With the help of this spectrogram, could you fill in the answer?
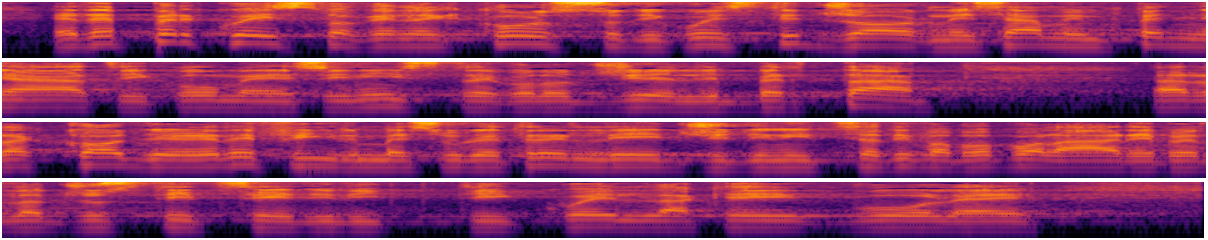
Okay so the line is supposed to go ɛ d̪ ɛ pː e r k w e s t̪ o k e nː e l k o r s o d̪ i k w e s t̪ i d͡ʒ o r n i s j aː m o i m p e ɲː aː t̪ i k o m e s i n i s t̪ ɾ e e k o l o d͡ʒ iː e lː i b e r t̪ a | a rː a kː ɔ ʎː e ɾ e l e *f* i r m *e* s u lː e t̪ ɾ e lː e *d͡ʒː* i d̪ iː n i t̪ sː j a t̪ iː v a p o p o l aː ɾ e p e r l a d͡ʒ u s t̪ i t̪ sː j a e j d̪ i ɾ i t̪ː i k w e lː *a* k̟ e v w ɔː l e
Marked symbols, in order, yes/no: yes, yes, yes, yes

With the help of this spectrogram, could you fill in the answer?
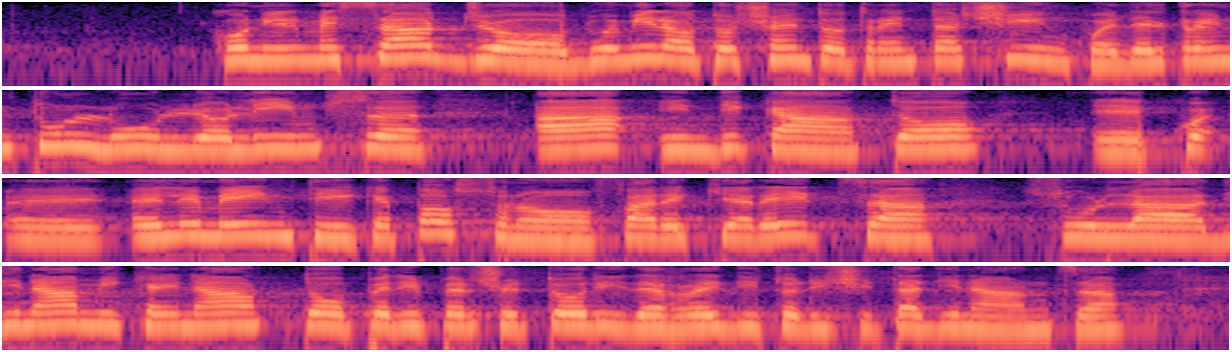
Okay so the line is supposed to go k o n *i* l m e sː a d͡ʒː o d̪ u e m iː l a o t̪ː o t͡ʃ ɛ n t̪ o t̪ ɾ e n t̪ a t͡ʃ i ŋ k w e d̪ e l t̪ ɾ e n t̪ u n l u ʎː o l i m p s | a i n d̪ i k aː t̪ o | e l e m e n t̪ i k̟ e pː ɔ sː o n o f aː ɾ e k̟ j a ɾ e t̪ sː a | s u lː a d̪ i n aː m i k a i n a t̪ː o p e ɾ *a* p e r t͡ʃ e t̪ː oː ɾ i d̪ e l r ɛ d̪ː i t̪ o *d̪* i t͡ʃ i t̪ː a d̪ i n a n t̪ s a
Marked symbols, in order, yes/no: yes, no, yes

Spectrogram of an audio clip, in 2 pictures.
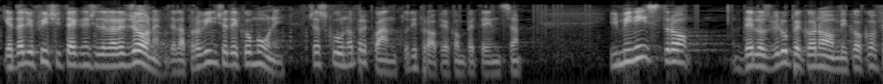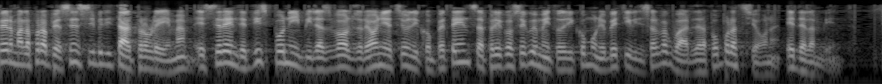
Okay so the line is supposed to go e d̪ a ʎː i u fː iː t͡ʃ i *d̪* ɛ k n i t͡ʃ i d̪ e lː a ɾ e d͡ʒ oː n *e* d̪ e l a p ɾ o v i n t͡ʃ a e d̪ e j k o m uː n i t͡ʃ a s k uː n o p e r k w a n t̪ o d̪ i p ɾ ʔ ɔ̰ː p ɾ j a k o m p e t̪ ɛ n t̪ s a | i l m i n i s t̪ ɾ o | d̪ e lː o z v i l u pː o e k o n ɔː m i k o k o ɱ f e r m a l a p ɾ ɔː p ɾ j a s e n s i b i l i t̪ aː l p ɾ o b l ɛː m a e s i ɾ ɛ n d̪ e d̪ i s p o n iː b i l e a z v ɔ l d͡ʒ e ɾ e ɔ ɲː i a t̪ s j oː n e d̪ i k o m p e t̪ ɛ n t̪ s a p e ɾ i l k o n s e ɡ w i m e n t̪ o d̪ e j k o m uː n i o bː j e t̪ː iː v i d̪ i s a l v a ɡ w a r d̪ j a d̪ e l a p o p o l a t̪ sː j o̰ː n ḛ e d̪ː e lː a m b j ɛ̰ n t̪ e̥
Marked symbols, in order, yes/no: no, yes

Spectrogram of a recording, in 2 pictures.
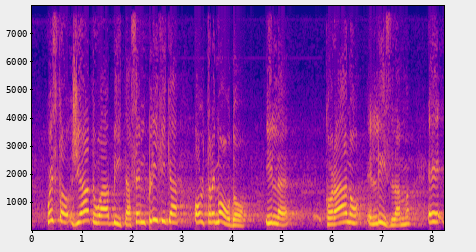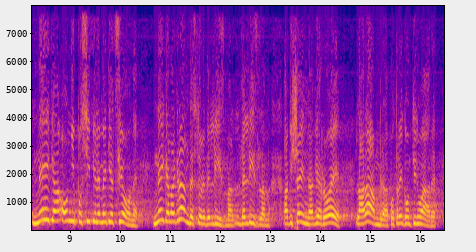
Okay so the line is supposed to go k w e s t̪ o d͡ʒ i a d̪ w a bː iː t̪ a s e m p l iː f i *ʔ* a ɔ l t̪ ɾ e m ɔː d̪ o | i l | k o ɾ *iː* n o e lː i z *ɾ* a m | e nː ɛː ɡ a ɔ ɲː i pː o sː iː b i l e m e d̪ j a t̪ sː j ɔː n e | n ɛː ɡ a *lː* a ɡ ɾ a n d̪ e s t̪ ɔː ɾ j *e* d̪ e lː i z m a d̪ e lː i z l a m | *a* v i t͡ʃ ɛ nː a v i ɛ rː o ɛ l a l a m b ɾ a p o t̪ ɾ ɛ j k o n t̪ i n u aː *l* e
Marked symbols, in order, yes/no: no, no, no, no, no, yes, no

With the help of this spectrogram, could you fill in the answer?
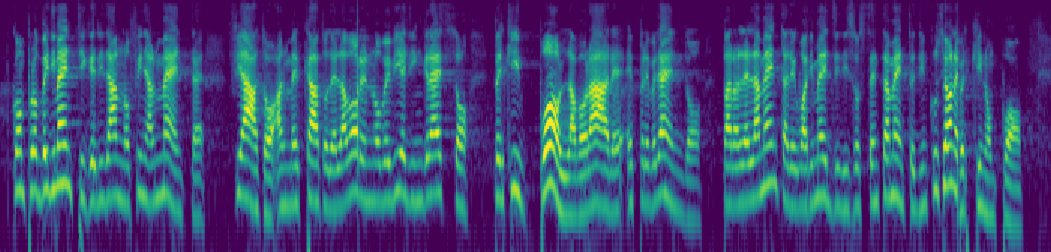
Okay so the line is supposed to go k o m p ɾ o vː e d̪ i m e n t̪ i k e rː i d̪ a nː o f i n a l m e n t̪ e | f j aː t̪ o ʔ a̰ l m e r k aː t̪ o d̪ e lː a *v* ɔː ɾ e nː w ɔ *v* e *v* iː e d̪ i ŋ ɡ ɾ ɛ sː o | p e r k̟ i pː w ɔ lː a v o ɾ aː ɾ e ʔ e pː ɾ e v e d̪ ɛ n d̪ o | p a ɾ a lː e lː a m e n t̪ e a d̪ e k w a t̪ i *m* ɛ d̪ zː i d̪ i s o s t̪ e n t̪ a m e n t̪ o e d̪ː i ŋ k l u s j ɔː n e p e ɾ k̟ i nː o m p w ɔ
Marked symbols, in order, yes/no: yes, yes, yes, yes

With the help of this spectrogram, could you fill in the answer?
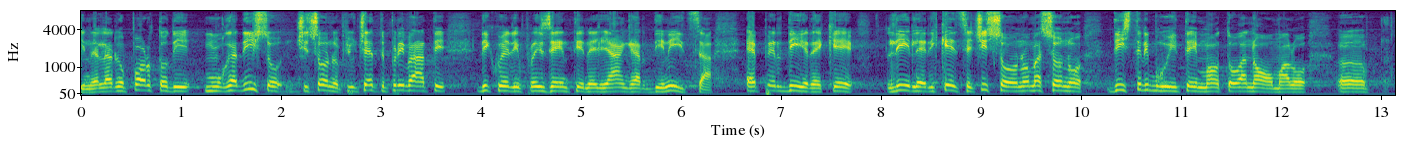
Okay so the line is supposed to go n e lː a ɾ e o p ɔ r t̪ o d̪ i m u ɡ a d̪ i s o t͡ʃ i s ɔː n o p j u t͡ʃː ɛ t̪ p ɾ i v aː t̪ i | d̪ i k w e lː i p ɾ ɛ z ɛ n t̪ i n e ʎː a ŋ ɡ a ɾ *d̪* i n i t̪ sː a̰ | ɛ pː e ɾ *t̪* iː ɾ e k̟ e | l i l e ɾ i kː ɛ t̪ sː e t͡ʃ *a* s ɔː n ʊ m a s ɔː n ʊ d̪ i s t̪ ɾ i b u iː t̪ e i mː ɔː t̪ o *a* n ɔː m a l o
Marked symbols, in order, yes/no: yes, no, no, yes

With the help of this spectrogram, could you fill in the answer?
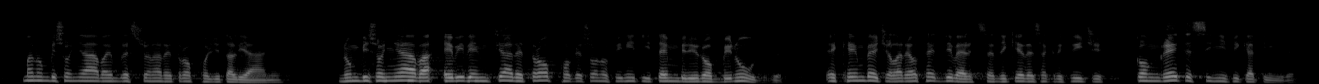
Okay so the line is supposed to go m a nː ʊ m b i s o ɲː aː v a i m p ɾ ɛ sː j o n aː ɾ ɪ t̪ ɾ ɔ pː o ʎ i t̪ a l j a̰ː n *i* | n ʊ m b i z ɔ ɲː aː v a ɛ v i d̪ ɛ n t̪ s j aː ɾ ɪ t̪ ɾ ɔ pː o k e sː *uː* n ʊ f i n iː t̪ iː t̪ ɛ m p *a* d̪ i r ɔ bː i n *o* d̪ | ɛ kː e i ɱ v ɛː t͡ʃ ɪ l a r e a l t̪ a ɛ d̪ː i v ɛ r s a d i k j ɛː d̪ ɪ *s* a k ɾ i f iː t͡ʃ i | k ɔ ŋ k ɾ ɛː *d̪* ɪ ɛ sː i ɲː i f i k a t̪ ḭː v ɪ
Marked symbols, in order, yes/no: yes, no, no, no, yes, no

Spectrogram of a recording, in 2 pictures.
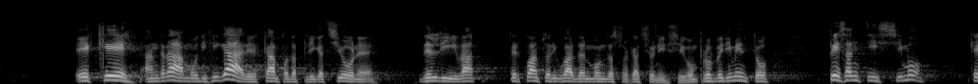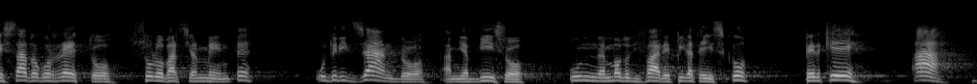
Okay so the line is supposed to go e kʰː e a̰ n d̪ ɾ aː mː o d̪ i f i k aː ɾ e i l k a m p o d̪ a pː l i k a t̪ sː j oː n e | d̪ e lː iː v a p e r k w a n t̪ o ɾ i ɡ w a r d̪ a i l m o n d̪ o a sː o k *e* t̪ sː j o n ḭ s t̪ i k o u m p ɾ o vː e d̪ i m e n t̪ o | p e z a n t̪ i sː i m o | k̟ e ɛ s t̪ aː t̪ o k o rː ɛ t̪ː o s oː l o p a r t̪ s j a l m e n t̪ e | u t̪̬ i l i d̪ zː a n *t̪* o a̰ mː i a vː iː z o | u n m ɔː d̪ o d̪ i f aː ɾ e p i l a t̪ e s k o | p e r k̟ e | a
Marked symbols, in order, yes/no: no, no

